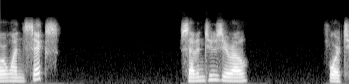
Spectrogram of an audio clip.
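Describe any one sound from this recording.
An elderly woman speaks calmly over an online call, with pauses.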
